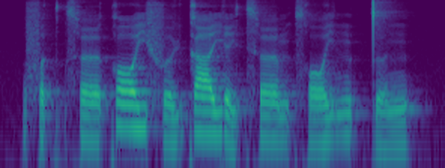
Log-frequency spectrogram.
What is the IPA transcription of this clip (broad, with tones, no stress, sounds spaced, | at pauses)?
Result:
f ɐ˨ k̚ t͡sʰ œː˨ k ɔː˥ j f ɵ˨˥ ɥ k aː˥ j e˨˩ j t͡sʰ œː˧ m t͡sʰ ɔː˨˥ j n̪ ɵ˥ t̚ t̪ ɵ˨˧ n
